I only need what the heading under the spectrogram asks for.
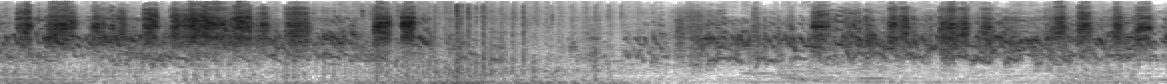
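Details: Budgerigars chattering in a group, dense high squawks and warbled chirps packed together, louder in the opening two seconds, dipping softer midway, then rising again.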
